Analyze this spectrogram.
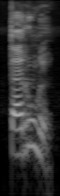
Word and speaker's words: तरुण: पेट में लगती हैं, तो इसमें हम जब उच्चारण करते हैं तो बोलते हैं क्या, तरुण। यानी र का उच्चारण जो मात्रा में ऊ हो रहा है वो जल्दी से हो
